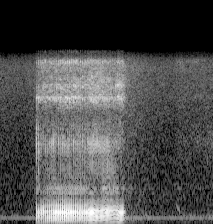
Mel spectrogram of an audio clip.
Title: Beagle snores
